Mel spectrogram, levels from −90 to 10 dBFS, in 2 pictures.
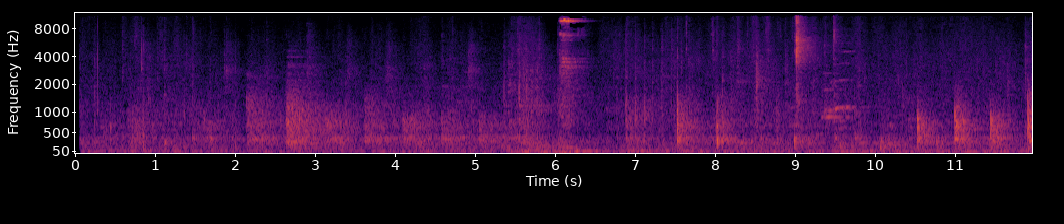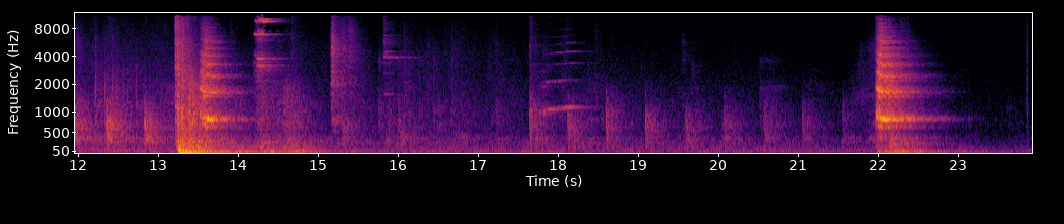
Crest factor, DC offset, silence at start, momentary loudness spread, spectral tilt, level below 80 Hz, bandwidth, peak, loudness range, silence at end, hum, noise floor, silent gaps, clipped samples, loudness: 26 dB; under 0.1%; 0.75 s; 28 LU; -3 dB/octave; -34 dBFS; 11.5 kHz; -4 dBFS; 22 LU; 1.15 s; none; -56 dBFS; none; under 0.1%; -24 LUFS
